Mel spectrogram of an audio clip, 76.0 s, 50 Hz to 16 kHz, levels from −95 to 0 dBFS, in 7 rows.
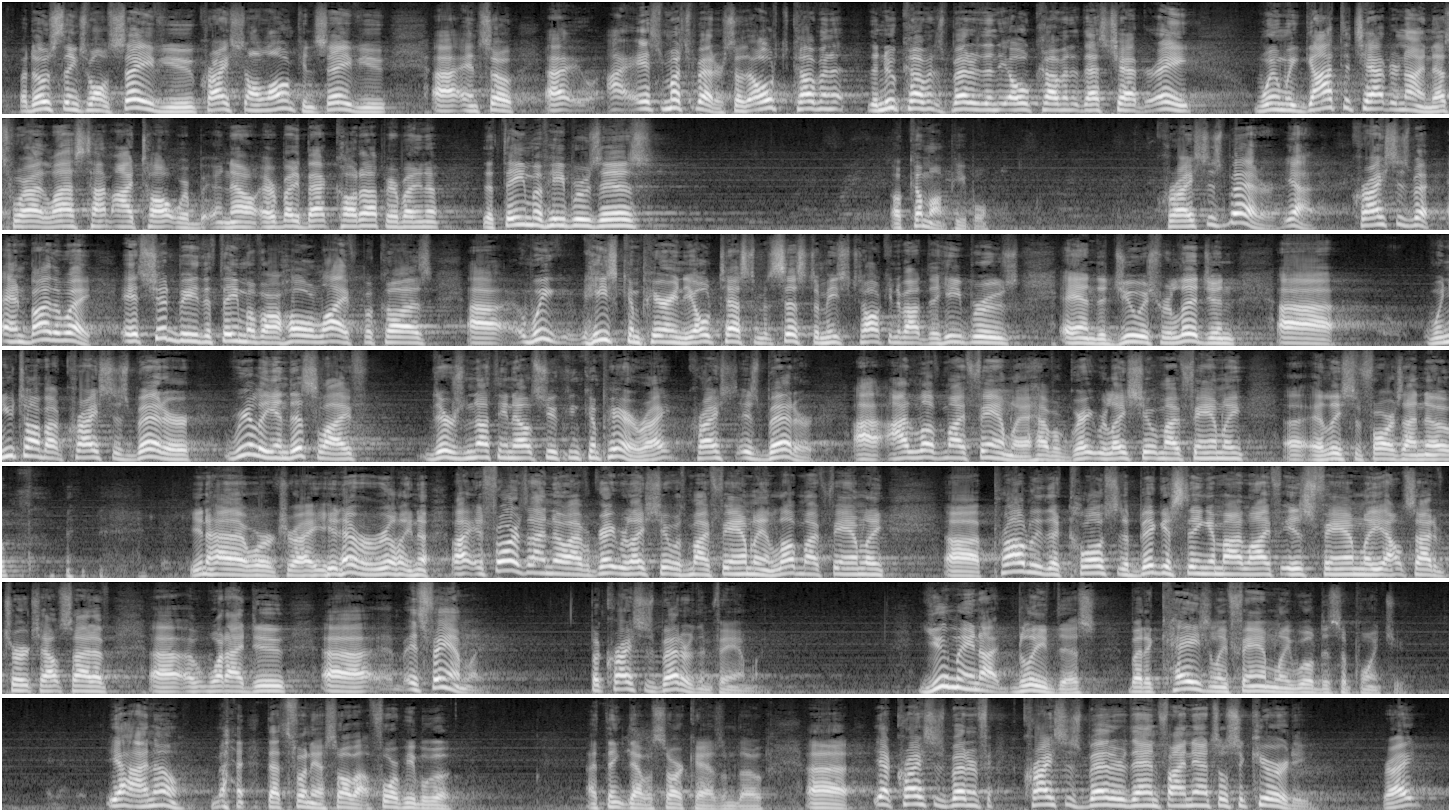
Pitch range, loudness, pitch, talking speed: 155-210 Hz, -12 LUFS, 180 Hz, 195 wpm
